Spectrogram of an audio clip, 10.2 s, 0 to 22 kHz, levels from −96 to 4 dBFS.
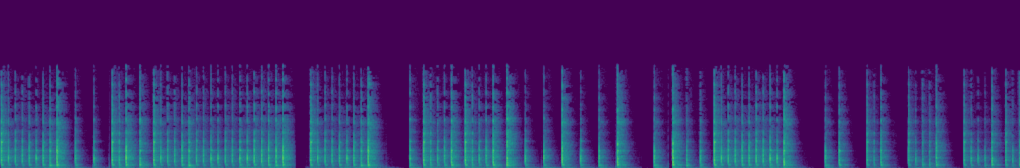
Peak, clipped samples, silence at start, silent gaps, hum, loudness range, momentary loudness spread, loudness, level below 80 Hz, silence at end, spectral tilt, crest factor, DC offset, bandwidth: -4 dBFS; under 0.1%; 0 s; 2.95-3.05 s, 4.03-4.09 s, 6.46-6.53 s, 8.12-8.24 s; none; 2 LU; 10 LU; -32 LUFS; -52 dBFS; 0.05 s; -0.5 dB/octave; 30 dB; under 0.1%; 13.5 kHz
